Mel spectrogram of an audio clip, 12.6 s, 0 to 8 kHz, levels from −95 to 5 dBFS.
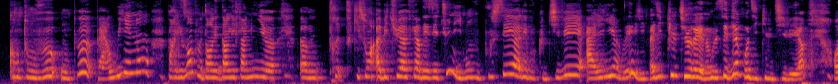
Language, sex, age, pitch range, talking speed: French, female, 20-39, 215-270 Hz, 240 wpm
